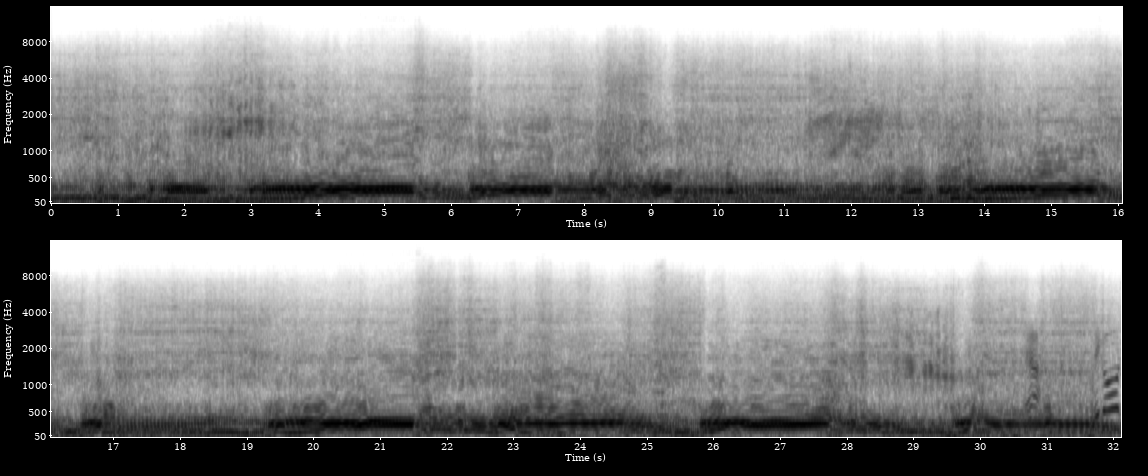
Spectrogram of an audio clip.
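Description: Dirt bike engine heard from the rider's onboard camera while lapping a motocross track under hard throttle. The pitch climbs sharply and drops again over and over, about every two to three seconds, as the throttle is opened through the gears and rolled off for corners and jumps.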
